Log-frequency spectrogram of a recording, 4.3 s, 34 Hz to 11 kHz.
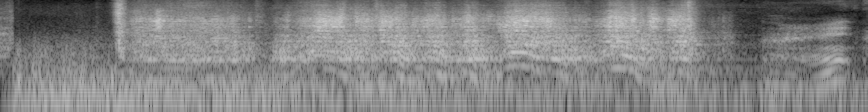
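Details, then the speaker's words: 1966 Chevy panel truck sitting about 20 years, cranked on a lithium jump pack: steady even cranking for about three seconds, slightly funky but no grinding or harsh noises; starter turns engine freely. "that sounded pretty good little little funky but no no harsh noises"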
